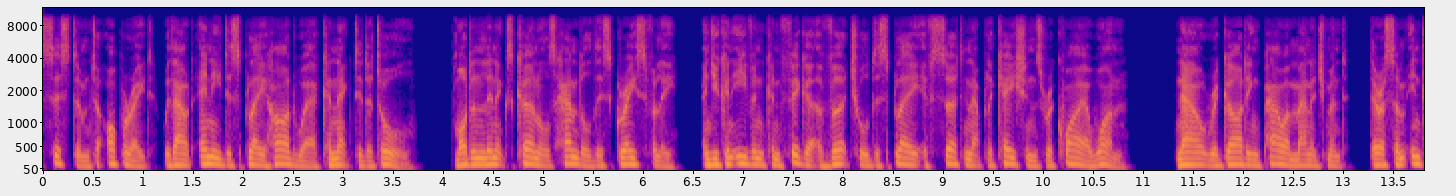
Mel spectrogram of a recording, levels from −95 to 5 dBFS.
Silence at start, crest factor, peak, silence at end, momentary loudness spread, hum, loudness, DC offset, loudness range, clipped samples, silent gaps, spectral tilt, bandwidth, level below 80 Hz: 0 s; 16 dB; -8 dBFS; 0 s; 7 LU; none; -25 LUFS; under 0.1%; 1 LU; under 0.1%; 4.02-4.06 s, 11.03-11.25 s; -6 dB/octave; 10 kHz; -56 dBFS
